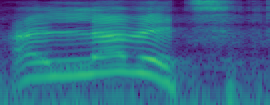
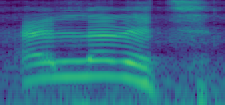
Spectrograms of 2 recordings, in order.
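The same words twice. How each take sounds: The two takes are said the same way.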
